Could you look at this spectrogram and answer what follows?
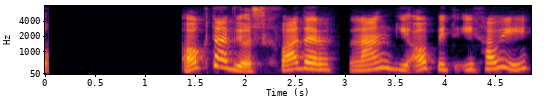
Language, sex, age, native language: Icelandic, female, 40-49, Polish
